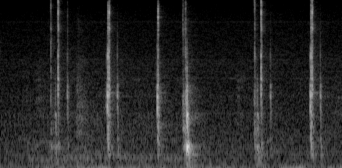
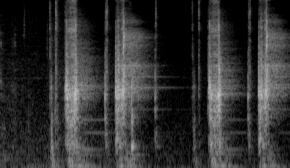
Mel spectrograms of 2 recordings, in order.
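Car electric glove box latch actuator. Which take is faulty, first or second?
first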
